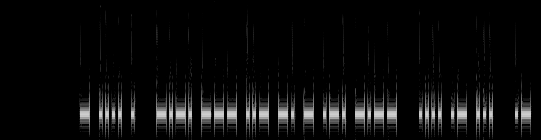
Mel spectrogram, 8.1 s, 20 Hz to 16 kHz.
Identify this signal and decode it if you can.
Morse code, heard as a keyed tone, about 25 wpm, 700 Hz. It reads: THE COUNTRY HAS A
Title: Sentences from Top 1000 Words - Review Part 1 - 25wpm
